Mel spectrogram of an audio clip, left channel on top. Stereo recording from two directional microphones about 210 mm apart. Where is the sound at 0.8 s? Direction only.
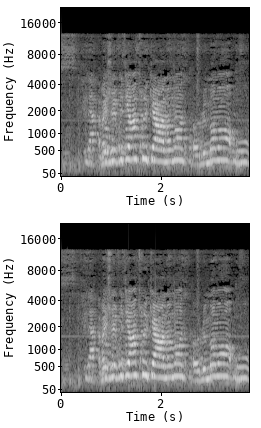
55° right (ahead or behind).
